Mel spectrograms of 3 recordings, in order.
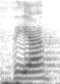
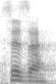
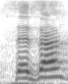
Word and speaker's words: SZA: Kendrick Lamar featuring Sia. SZA. SZA.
